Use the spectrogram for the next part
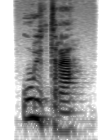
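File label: "ultra", Azerbaijani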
